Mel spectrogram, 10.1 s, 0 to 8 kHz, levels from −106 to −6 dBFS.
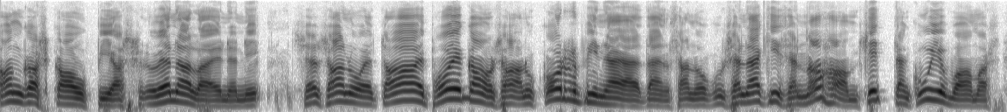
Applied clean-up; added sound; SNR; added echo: none; none; none; none.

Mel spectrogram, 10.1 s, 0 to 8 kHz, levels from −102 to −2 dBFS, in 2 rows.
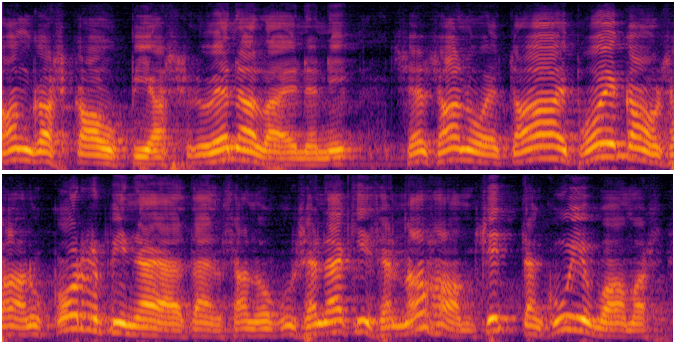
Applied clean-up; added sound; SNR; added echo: none; none; none; reverberation time 1.2 s.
